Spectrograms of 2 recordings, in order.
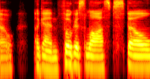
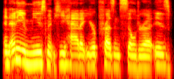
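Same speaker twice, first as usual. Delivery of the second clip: ordinary delivery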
